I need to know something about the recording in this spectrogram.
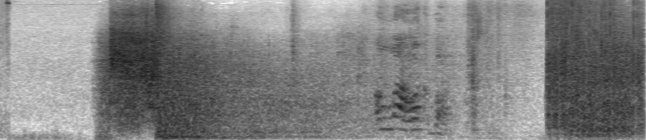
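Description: An explosion booms outdoors and echoes away.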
